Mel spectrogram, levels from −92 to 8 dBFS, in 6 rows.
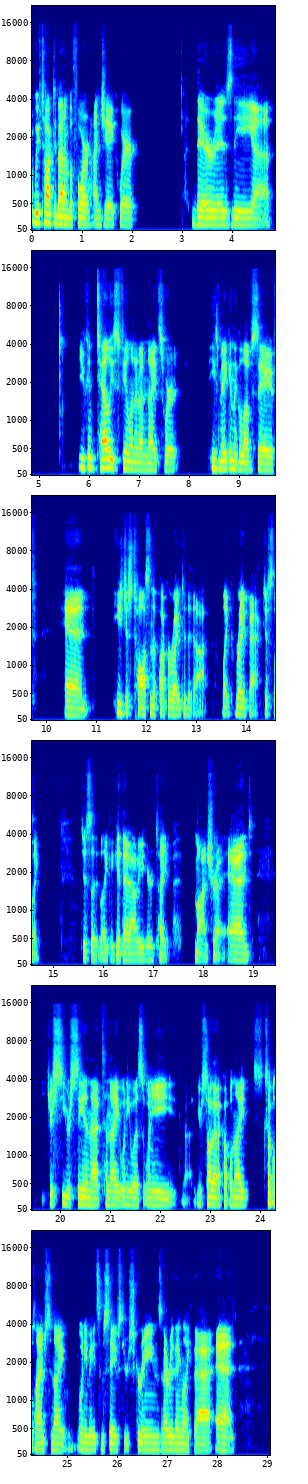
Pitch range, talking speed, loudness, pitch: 120-135 Hz, 175 wpm, -29 LUFS, 125 Hz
